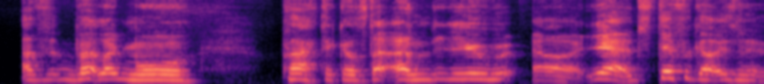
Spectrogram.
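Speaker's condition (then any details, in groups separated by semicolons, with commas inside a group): Cerebral palsy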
